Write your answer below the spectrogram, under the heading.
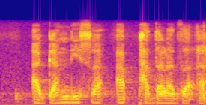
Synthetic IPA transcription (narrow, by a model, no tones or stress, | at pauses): aɡand̪isaːpʰad̪aɺad͡za̰ʔa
